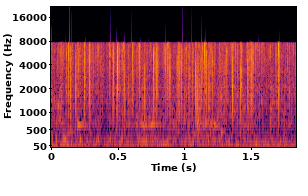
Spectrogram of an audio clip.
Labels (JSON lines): {"label": "biophony, cascading saw", "recorder": "SoundTrap 600 or HydroMoth"}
